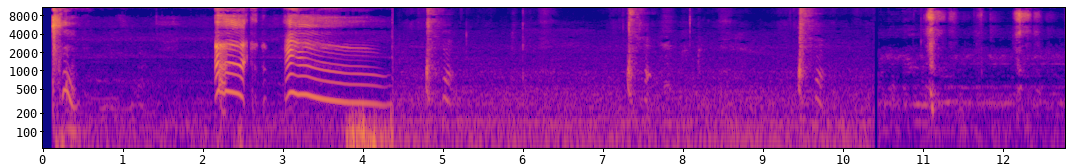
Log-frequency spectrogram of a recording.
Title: Cute newborn baby sneezing #baby #babylove #happy #Love #funnymoments #funnyvideos #funnybaby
